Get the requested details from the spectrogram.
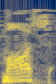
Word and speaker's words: Maus: is brought to you by our friends at Moss Acura. Moss is spelled M-A-U-S.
